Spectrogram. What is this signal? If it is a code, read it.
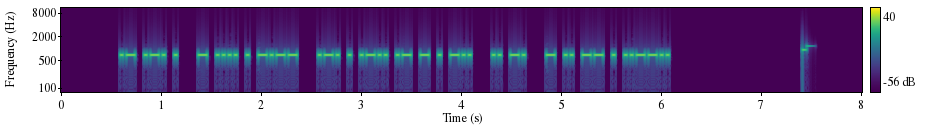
Morse code, heard as a keyed tone, about 40 wpm, 700 Hz. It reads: ARE THEY RELATED IN TIME?
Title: Sentences from Top 1000 Words - Review Part 5 - 40wpm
